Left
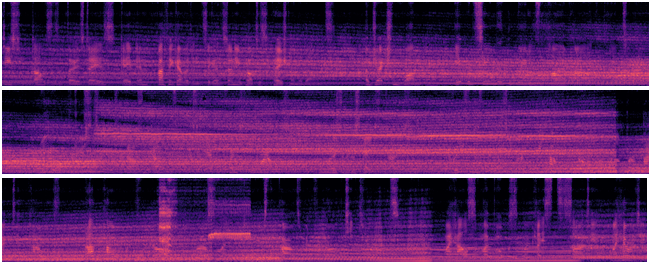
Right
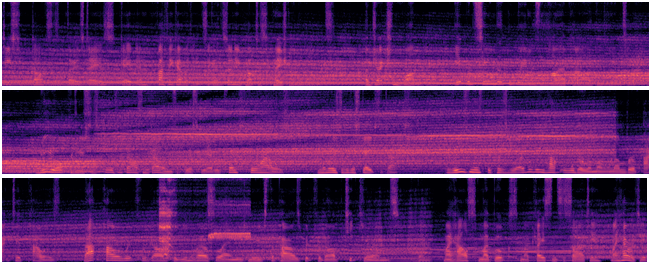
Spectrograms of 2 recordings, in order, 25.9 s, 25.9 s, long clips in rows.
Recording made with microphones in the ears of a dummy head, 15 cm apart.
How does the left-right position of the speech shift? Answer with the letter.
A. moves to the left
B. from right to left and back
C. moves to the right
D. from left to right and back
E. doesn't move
E.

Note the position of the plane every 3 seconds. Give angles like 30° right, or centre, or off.
50° right, 40° right, 20° right, centre, 20° left, 40° left, 50° left, 60° left, 60° left.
